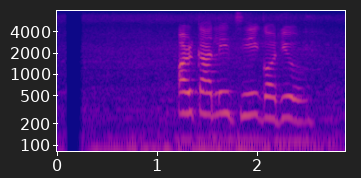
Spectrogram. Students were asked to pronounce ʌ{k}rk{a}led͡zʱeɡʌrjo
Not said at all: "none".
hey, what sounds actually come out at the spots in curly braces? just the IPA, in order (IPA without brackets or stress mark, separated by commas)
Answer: none, a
